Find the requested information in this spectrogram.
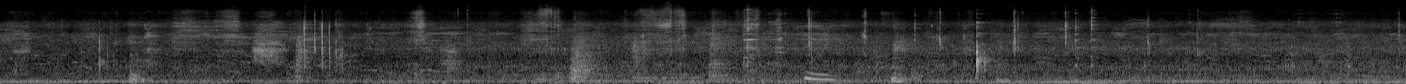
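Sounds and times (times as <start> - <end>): cutlery clinking against bowl: 5.4 - 8.0, 8.6 - 12.1.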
